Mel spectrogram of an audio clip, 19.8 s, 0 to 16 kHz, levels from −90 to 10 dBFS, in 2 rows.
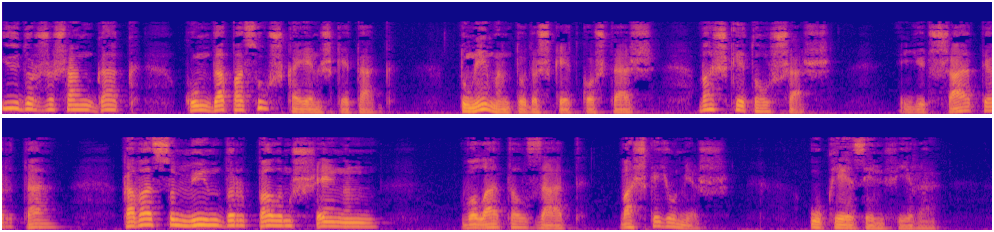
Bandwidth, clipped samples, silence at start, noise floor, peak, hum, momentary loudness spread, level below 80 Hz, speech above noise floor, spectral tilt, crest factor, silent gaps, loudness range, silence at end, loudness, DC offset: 8.6 kHz; under 0.1%; 0 s; -60 dBFS; 0 dBFS; none; 14 LU; -38 dBFS; 41 dB; -5 dB/octave; 20 dB; none; 7 LU; 0.55 s; -19 LUFS; under 0.1%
